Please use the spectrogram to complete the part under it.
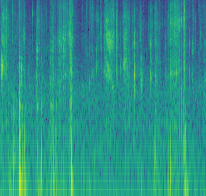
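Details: Loud crunching as the dog Rando bites into pieces of sweet pear, a quarter-pear treat. Sharp snapping bites stand out among softer wet chewing, with short pauses between them.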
